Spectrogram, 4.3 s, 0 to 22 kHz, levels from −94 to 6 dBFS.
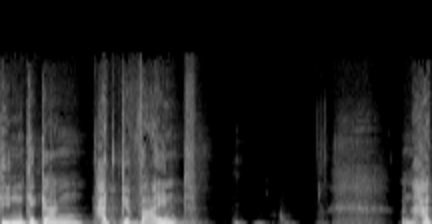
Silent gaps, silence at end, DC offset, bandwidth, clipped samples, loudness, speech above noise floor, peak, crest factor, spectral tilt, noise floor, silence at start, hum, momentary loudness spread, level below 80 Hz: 2.18-2.22 s, 2.98-3.14 s; 0 s; under 0.1%; 14 kHz; under 0.1%; -18 LUFS; 43 dB; -2 dBFS; 18 dB; -6.5 dB/octave; -60 dBFS; 0 s; none; 15 LU; -72 dBFS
